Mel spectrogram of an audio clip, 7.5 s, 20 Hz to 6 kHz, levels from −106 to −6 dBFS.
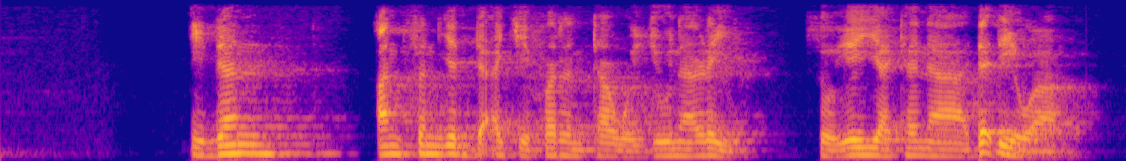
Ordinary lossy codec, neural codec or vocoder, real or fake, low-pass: none; none; real; 5.4 kHz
